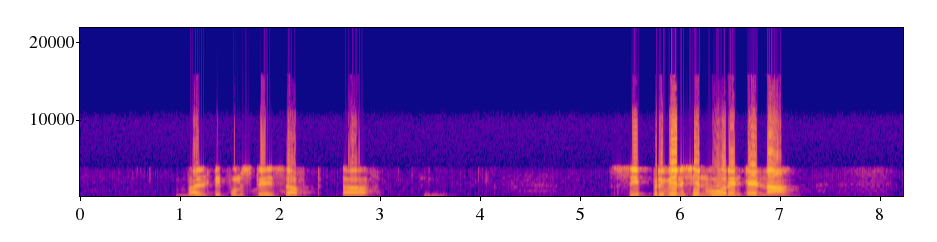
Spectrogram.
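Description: A man speaks calmly and clearly into a microphone, in short bursts with pauses.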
